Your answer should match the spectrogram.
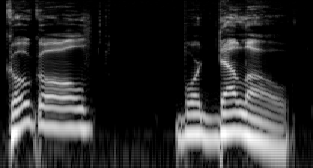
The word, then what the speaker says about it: Gogol Bordello: I can never pronounce this band's name. Gogol Bordello is what it is.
